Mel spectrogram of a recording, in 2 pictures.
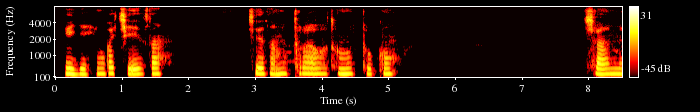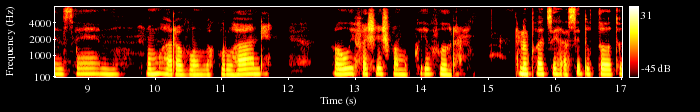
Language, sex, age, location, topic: Kinyarwanda, female, 18-24, Musanze, health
